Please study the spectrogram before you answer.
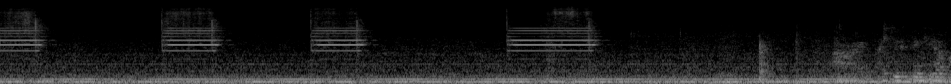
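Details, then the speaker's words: Electrocautery during minor surgery: short repeated high electronic buzzes over steady room hum, sealing small oozing blood vessels. "a little buzzing noise you're gonna hear just a color that stops a little bit of vessels and oozing"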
